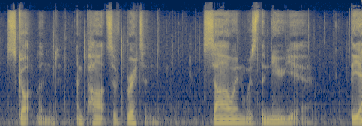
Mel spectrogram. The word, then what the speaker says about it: Samhain: The ancient Celts marked the turning of the year with a festival called Samhain, pronounced Samhain.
